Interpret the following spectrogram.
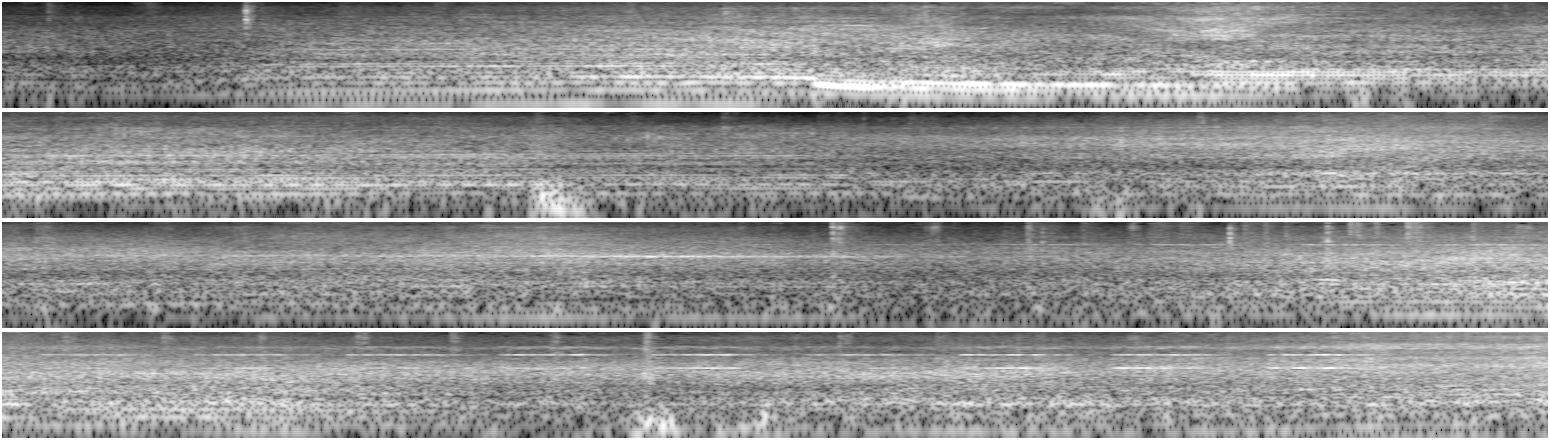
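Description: Street traffic: motor vehicles pass close by. One swells a few seconds in, its engine pitch dropping as it goes past, and another passes a little after twenty seconds in.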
